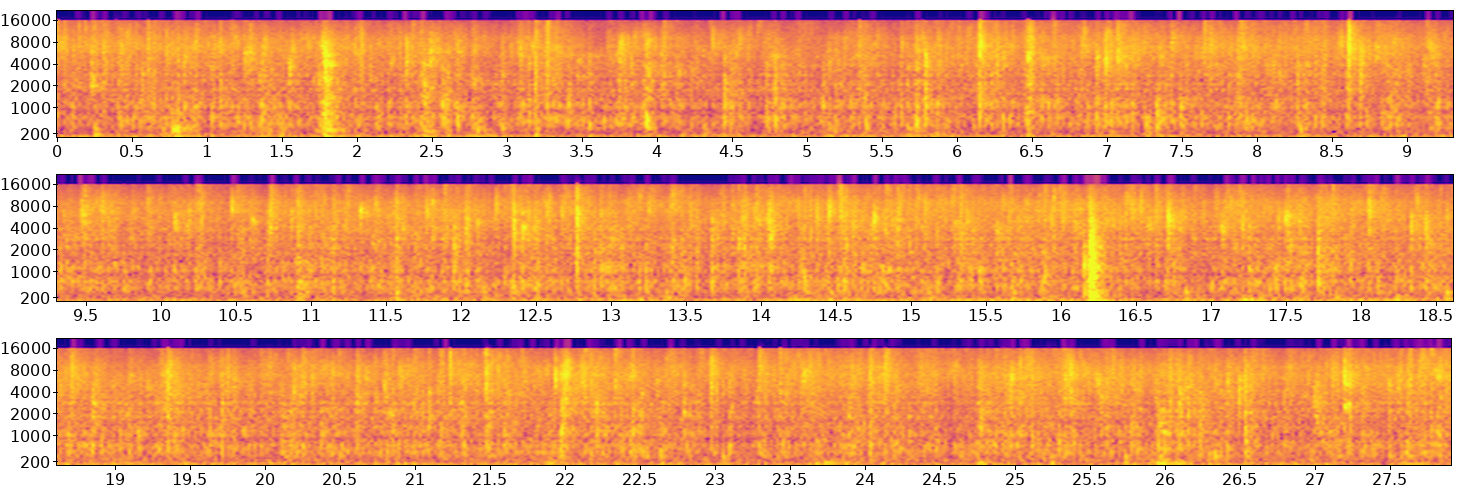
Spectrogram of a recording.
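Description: Buffalo chicken and onions in butter-based hot sauce sizzling and crackling steadily in a skillet on a gas burner while cheese melts over them. Two sharp knocks of kitchenware, one about two seconds in and one about halfway.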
